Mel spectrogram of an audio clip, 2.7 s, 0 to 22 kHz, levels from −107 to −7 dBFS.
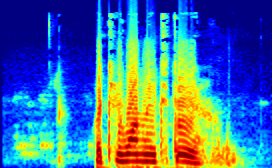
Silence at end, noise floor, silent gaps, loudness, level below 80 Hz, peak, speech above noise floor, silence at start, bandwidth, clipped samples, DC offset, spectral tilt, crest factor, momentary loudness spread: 0.35 s; -43 dBFS; none; -9 LUFS; -40 dBFS; 0 dBFS; 35 dB; 0.95 s; 15.5 kHz; 1%; under 0.1%; -8 dB/octave; 10 dB; 21 LU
